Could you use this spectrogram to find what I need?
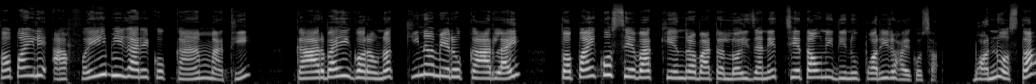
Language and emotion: Nepali, disgusted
